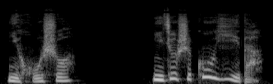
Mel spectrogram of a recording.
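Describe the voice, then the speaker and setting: A woman reading the lines of a shrill, abusive older mother-in-law in a storybook tale, ranting and scolding. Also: big pitch swings, unhurried, a little mellow, breathy edge, dry recording, clean studio sound.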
